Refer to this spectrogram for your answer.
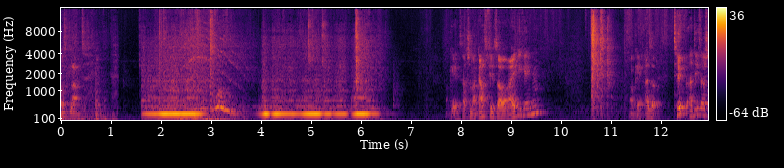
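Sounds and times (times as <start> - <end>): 
speech: 0.0 - 0.8, 1.6 - 2.2, 8.0 - 9.7, 11.4 - 12.9
electric kitchen mixer whirring through flour and margarine: 1.6 - 6.6.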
